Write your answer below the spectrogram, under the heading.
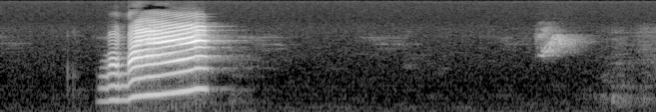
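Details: Pet talking parrot in a quiet indoor setting gives a single loud, rich, voice-like syllable that rises gradually in pitch for about half a second, followed later by a brief soft high chirp and a faint click.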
